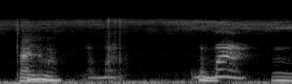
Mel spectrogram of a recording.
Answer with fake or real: fake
